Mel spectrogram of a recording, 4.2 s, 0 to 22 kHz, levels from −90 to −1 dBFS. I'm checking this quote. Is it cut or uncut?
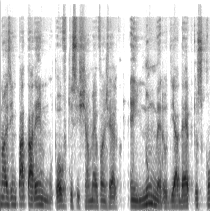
cut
